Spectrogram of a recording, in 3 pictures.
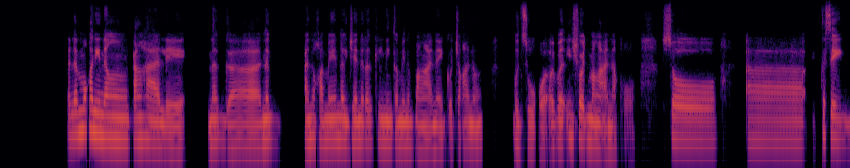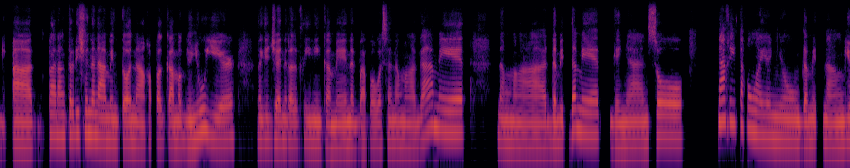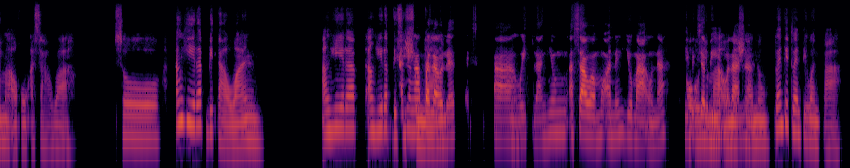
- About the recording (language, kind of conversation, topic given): Filipino, advice, Paano ko mababawasan nang may saysay ang sobrang dami ng gamit ko?
- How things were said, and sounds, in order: other background noise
